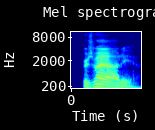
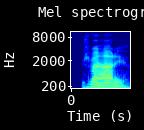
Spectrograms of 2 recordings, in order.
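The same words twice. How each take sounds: The two takes are said the same way.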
